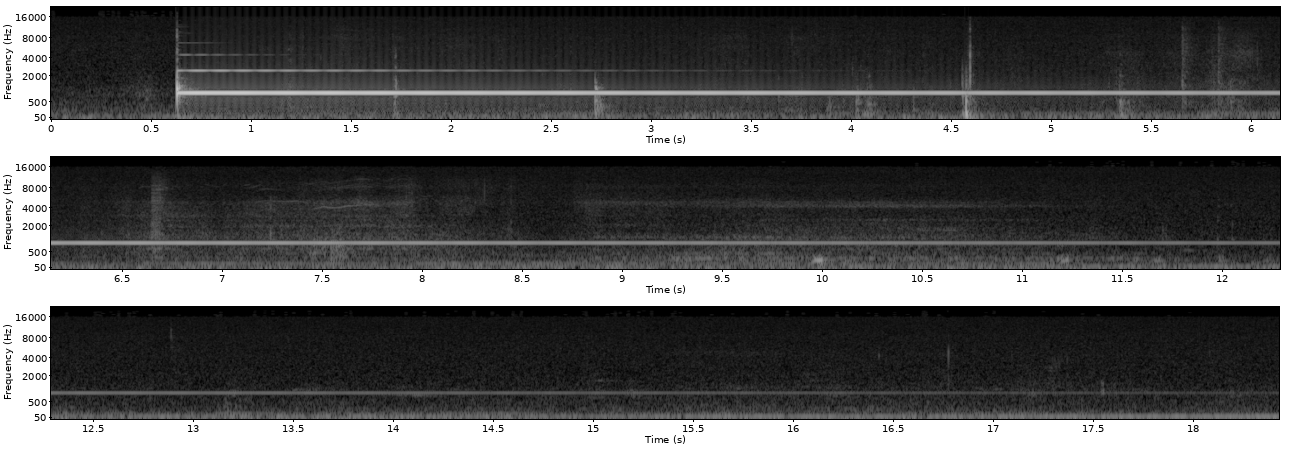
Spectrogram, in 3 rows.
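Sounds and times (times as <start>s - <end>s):
meditation bell ringing: 0.6s - 17.3s.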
